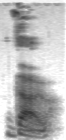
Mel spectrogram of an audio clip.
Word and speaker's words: though: Though. The English pronunciation for though contains the O sound.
